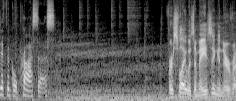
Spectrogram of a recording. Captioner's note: airplane whooshing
